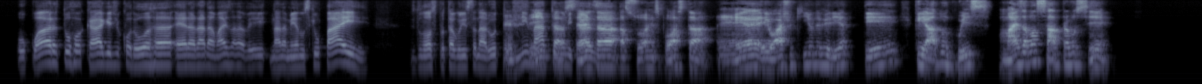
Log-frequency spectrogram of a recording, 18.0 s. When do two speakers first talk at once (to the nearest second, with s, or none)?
8 s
